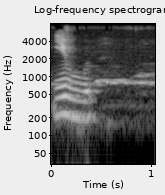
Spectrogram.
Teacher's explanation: கீழ் உதடும் மேல்வாய் பல்லும் இணைவதால் பிறக்கும் எழுத்து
